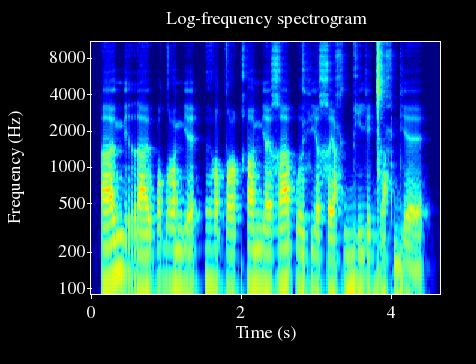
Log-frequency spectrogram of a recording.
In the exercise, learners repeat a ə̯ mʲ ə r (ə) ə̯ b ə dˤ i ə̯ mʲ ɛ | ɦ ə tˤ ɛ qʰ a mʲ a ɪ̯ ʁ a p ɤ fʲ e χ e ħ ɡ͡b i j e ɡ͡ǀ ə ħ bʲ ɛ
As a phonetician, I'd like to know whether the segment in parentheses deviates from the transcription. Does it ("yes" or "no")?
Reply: yes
